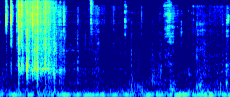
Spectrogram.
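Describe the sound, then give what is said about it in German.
Crunchy chewing of a warm fish patty sandwich: a dense burst of crisp bites at the start, then quieter, softer chewing sounds, all faint and with no talk. “Weil es ein Fischfrikadellenbrötchen. Ich weiß jetzt, was ihr denkt. Fischfrikadellen. Da ist ja alles drin. Flossen, Köpfe, Muscheln. Aber egal. Schmeckt.”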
